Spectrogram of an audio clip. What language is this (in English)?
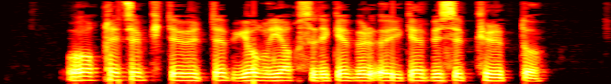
Uyghur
